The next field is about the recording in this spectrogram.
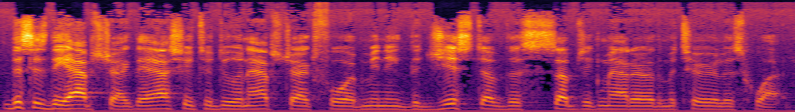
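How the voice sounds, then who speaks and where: At a public event before an audience, a man presenting a paper at a conference opens with an informal preamble and then reads the paper aloud. He speaks haltingly, repeating phrases and restarting, with a medium pitch and fairly even intonation.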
